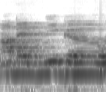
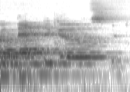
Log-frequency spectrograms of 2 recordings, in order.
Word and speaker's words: Abednego: has to worship, and Shadrach and Meshach and Abednego, or Abednego, depending on how you want to pronounce it.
